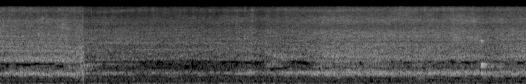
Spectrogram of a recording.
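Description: Basmati rice and fried onions sizzling steadily in a pressure cooker as the rice is poured in and stirred over a low flame.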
